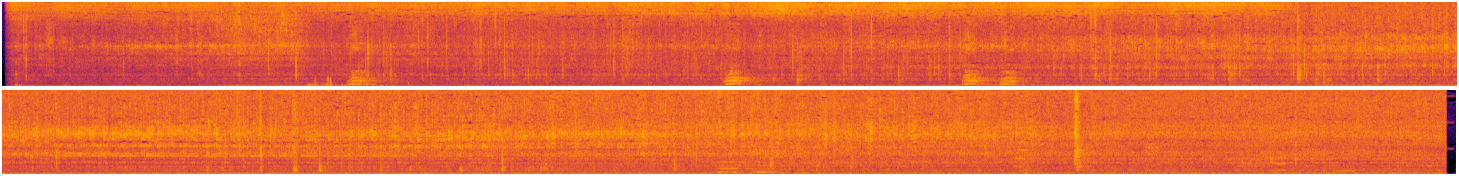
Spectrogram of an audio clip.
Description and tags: MH wDog
Motor Home sound with dog in background.
Drive, Home, Motor, Motorway, Transport, Travel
